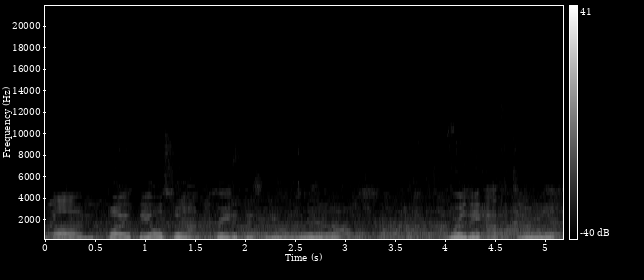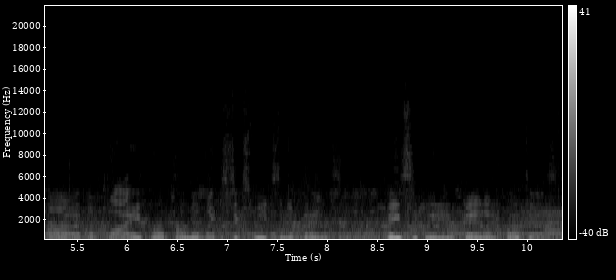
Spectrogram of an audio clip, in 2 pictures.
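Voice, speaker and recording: Speech at a fairly slow pace sounds dry with no echo, set against loud background noise. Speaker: livestream reporter. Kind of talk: live on-location commentary. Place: open country. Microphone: phone near.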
